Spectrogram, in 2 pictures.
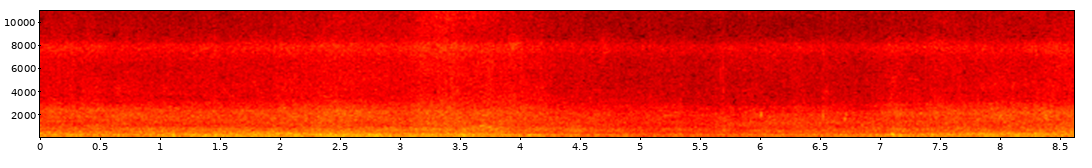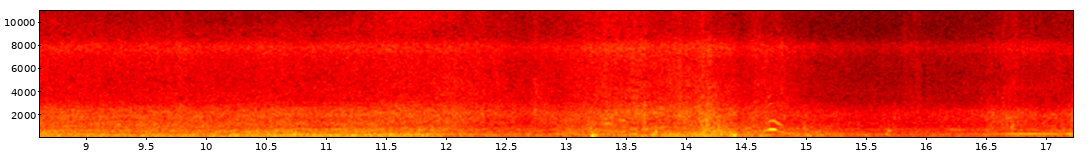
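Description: Sea surf breaking close by and washing up over sand and around rocks, the rush of water swelling and ebbing with each wave.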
